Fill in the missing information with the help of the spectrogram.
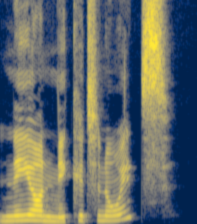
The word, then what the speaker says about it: neonicotinoids: In particular, I'm going to probably pronounce this wrong, but is it neonicotinoids? – Yeah, that's pretty good.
